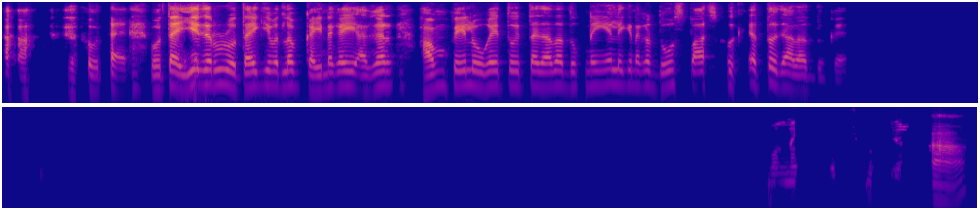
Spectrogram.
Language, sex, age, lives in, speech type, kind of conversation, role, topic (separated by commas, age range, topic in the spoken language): Hindi, male, 30-34, India, conversation, podcast, host, Confidence badhane ke liye aap kaun-se practical tips denge?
